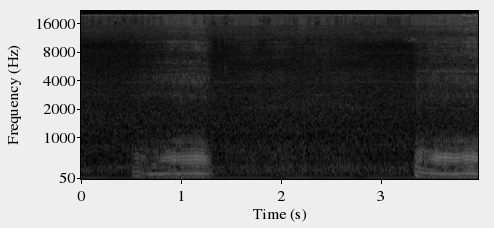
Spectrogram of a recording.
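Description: A Boston Terrier snores in long, low, rattling breaths, each lasting under a second.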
